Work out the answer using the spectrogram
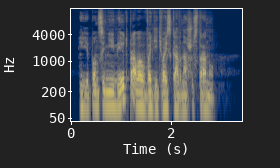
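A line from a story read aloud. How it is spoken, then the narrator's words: Low undertone. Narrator (Russian): он вполголоса сказал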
